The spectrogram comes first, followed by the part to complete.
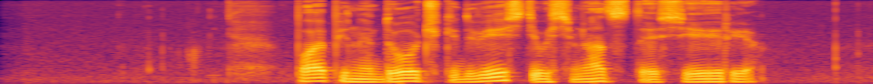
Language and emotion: Russian, sad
